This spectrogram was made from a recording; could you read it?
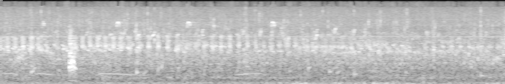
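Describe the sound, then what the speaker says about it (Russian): A mute swan calls in the Volga delta wetlands of the Astrakhan reserve, giving faint honking, goose-like notes with one brief louder call over a steady hiss of outdoor ambience. "Шипун – сильная птица."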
